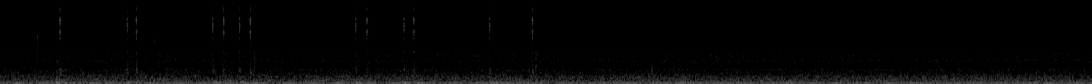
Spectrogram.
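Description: Computer mouse clicking: about a dozen sharp clicks, some in quick pairs and triples, over the first five seconds or so, then only faint ones, over a low steady hum.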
